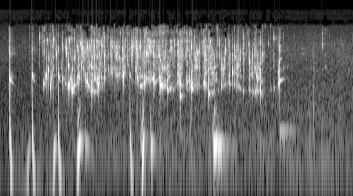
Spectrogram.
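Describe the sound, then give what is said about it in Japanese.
Japanese sake is poured in a radio studio in a steady gurgling stream, with bright splashing and glugging pulses for about three seconds before the flow tapers off. No one speaks. “今世界で人気が拡大しています日本酒がテーマです”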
